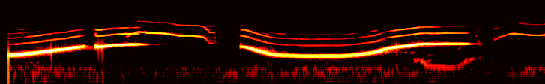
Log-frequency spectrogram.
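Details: A dog gives a long tonal howl that rises, breaks off, then swoops down low and climbs again in a smooth wavering arc, with a short higher note at the end and no other sounds.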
